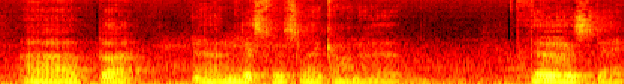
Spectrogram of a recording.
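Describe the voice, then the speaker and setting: There is audible room echo around a man whose fairly high-pitched voice keeps a fairly even intonation. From England. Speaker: spinal injury survivor. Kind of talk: personal storytelling. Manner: halting, many fillers.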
